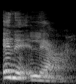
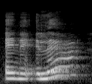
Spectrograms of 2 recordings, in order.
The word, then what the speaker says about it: إنقلع: sisters, for example, is inqlaa. Inqlaa. Inqlaa is a verb, it's an imperative verb. It comes from aqlaa or inqalaa, because in the Palestinian dialect we don't pronounce the qa. We pronounce it ah.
